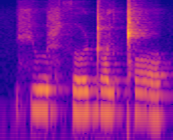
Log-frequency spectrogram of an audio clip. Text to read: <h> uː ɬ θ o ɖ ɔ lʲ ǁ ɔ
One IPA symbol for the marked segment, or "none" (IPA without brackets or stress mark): ç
